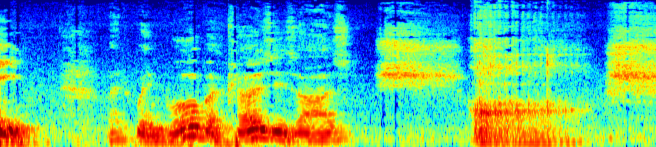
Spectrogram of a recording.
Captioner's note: snore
